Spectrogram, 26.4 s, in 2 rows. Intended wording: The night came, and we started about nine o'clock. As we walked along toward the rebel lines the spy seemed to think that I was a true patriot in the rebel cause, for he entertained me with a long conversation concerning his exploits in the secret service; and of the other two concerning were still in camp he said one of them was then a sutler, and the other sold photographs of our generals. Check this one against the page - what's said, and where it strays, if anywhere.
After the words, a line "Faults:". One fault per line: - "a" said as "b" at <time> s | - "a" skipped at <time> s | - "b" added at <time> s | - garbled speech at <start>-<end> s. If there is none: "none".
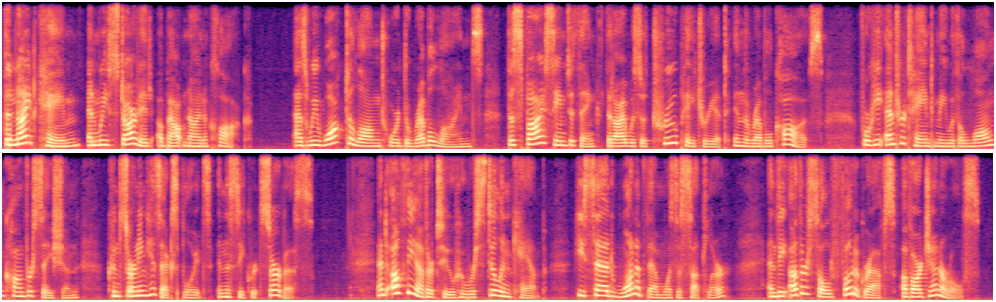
The night came, and we started about nine o'clock. As we walked along toward the rebel lines the spy seemed to think that I was a true patriot in the rebel cause, for he entertained me with a long conversation concerning his exploits in the secret service; and of the other two who were still in camp he said one of them was a sutler, and the other sold photographs of our generals.
Faults:
- "concerning" said as "who" at 19.3 s
- "then" skipped at 22.2 s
